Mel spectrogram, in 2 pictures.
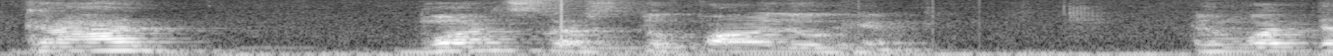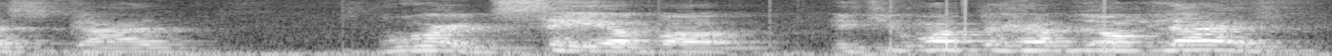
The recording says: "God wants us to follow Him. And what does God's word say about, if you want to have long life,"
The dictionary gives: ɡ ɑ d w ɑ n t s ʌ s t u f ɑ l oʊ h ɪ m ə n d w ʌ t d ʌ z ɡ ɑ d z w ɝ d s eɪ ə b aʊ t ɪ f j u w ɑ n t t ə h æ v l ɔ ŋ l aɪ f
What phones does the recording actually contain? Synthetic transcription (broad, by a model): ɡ ɑ d w ɑ n t s ʌ s t u f ɑ l oʊ h ɪ m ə n w ʌ t d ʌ s ɡ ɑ d w ɝ d s eɪ ə b aʊ t ɪ f j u w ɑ n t t ə h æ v l ɔ ŋ l aɪ f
